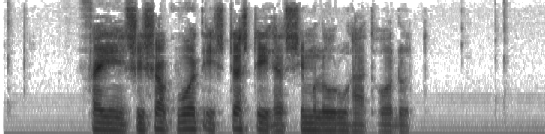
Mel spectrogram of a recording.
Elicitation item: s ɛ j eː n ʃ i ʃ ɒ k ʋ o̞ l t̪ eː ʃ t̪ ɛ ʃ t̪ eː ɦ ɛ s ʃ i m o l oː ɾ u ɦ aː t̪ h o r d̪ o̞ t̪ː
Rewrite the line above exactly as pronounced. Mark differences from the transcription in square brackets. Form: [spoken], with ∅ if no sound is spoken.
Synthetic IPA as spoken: [f] ɛ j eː n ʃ i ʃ ɒ k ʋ o̞ l t̪ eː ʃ t̪ ɛ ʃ t̪ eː ɦ ɛ s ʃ i m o l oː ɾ u ɦ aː t̪ h o r d̪ o̞ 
